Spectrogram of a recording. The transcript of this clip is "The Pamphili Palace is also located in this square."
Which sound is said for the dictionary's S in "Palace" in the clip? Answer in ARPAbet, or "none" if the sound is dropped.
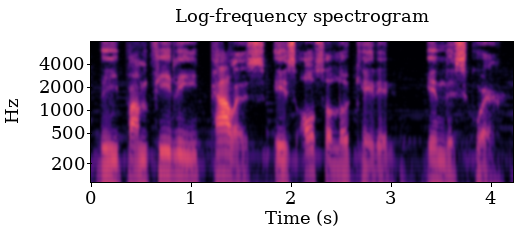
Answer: S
